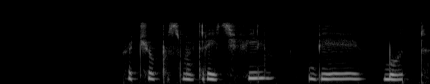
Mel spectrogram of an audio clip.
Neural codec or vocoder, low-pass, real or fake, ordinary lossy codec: none; 7.2 kHz; real; none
